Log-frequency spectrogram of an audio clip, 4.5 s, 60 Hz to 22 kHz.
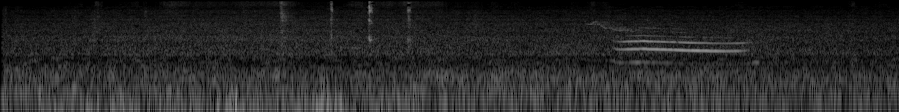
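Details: Stray cat on Ikeshima, a cat island, recorded between late 2024 and early 2025. A single short meow falls in pitch near the end, over a steady low rumble.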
